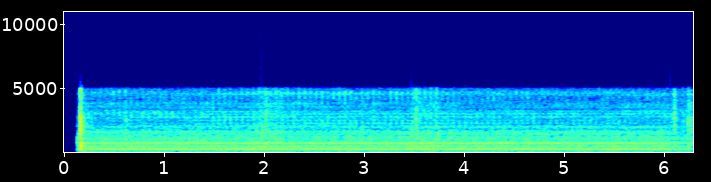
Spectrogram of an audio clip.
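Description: Steady mechanical hum of a refrigerated display counter's cooling unit, with one held mid-pitched tone over an even whirr, cutting in abruptly just after the start.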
